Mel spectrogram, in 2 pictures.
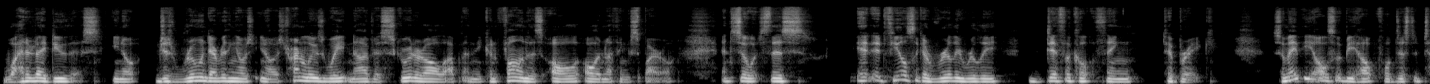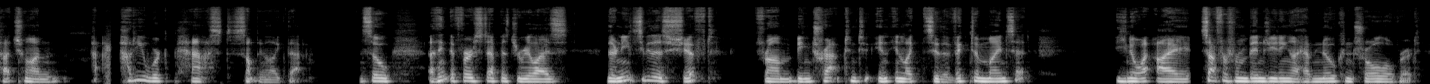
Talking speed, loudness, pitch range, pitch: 230 wpm, -19 LUFS, 130-150 Hz, 140 Hz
